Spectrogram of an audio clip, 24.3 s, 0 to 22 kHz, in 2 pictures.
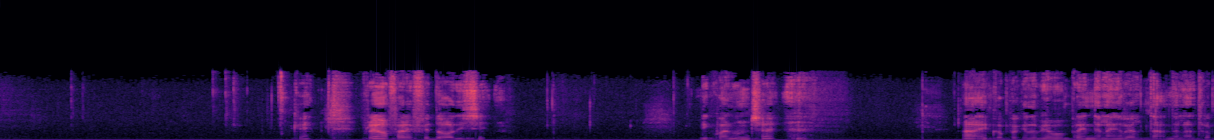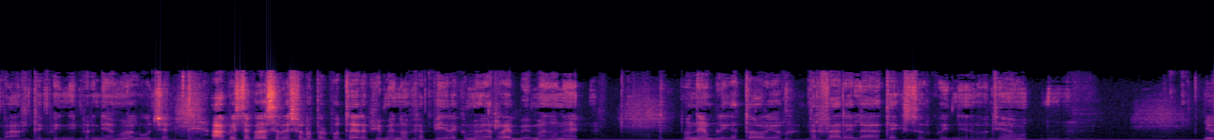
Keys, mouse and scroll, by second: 0.9 r, 6.8 Escape, 8.0 middle click, 10.0 middle click, 13.5 right click, 15.0 click, 17.5 middle click, 19.3 KP_1, 21.4 r.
